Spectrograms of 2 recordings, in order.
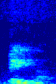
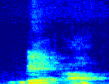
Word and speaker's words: Megha: So the G is silent. Yes. That's what, see, this dimension now. I saw your name right. I'm not saying this right. I'm not saying so. Thank you. So it's no G. Megha.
